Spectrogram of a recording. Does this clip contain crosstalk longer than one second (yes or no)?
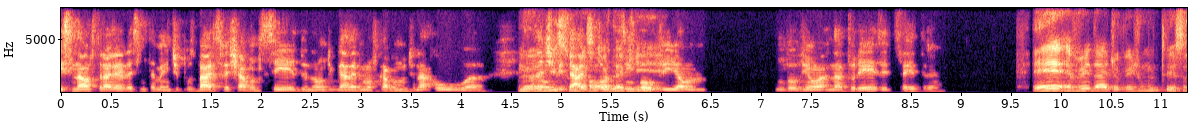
yes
